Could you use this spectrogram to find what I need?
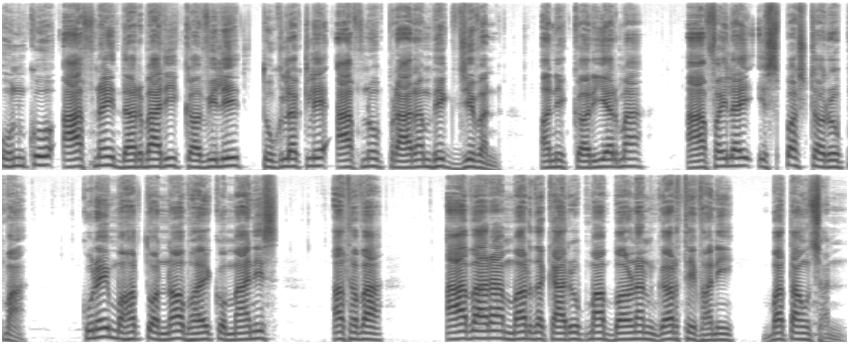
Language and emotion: Nepali, neutral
